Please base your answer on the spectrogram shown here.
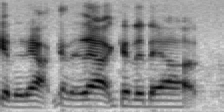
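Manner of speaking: ordinary talk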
